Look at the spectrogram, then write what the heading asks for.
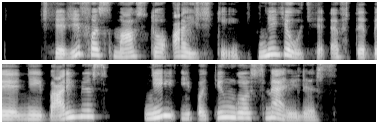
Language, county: Lithuanian, Utena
